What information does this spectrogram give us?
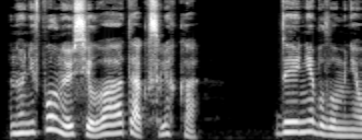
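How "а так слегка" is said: usual speaking voice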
